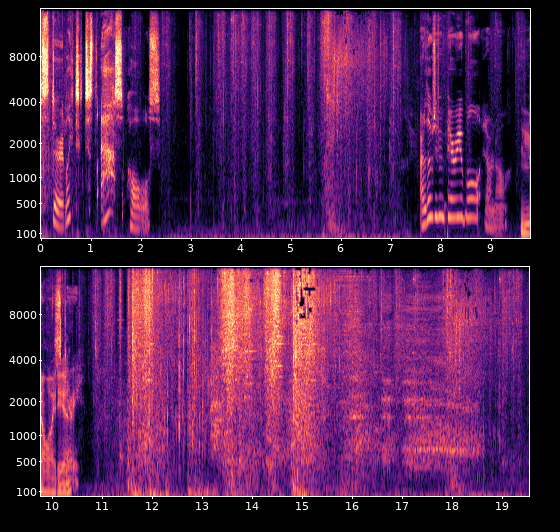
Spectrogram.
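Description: Footsteps splash on wet stone.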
